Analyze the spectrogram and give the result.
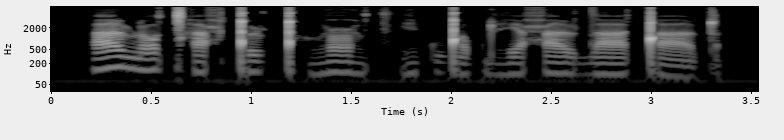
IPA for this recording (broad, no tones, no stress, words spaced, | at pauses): aɭ ɳɔǀʰaħǃuɭ ǃʰo̤ʕo̤ t͡sʼe̤pŋ͡ǃɔpɖʱeħaɭ da ǃaʈ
